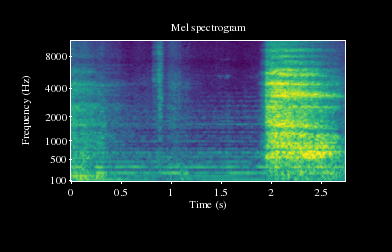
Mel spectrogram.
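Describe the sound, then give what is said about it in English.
A kneeling man draws a shuddering breath in a game: a faint low hum, a brief soft catch of air, then a loud, rough, airy rush of breath that holds to the end. “and you can hear a shudder in his breath”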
